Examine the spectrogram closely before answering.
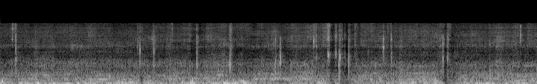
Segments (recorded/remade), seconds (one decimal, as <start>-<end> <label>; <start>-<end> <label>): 0.0-5.4 remade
